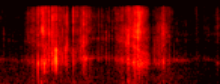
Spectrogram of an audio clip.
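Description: Close, crisp crunching and crinkling in two main bursts, like a cardboard snack box being torn open and a mouthful of crunchy food being chewed. No voices.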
